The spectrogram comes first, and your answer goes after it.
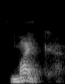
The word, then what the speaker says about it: Mic: Previously, he co-founded Mike, or MIC, I guess. Um, is that how you pronounce it, Mike? Yep. All right.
